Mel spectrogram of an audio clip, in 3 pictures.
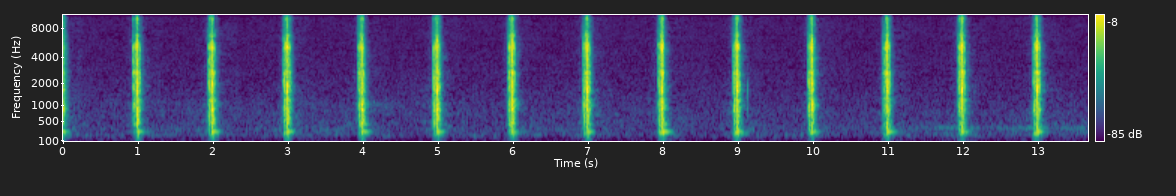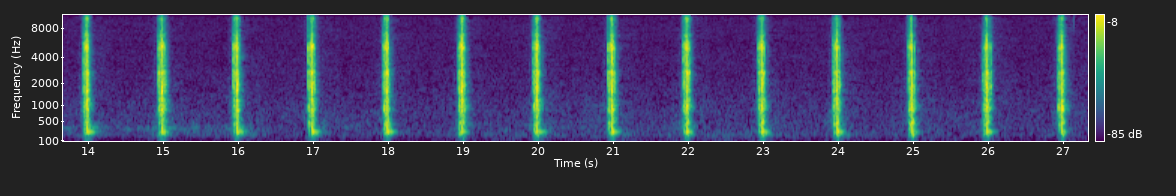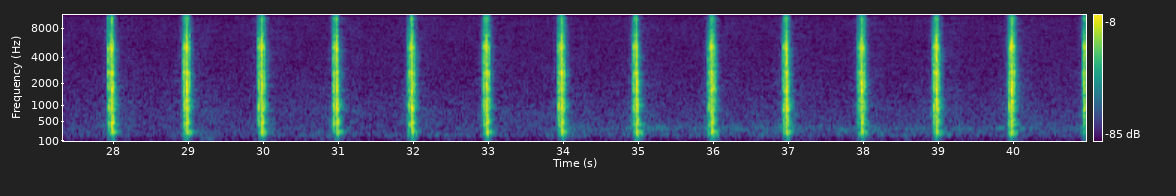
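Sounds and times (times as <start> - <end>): clock ticking: 0.9 - 1.2, 1.9 - 2.2, 2.9 - 3.2, 3.8 - 4.2, 4.8 - 5.2, 5.8 - 6.2, 6.9 - 7.2, 7.9 - 8.2, 8.9 - 9.2, 9.9 - 10.2, 10.9 - 11.2, 11.9 - 12.2, 12.9 - 13.2, 13.9 - 14.2, 14.9 - 15.2, 15.9 - 16.2, 16.9 - 17.2, 17.9 - 18.2, 18.9 - 19.2, 19.8 - 20.2, 20.8 - 21.2, 21.9 - 22.2, 22.9 - 23.2, 23.9 - 24.2, 24.9 - 25.2, 25.9 - 26.2, 26.9 - 27.2, 27.9 - 28.2, 28.9 - 29.2, 29.9 - 30.2, 30.9 - 31.2, 31.9 - 32.2, 32.9 - 33.2, 33.9 - 34.2, 34.9 - 35.2, 35.9 - 36.2, 36.9 - 37.2, 37.9 - 38.2, 38.9 - 39.2, 39.9 - 40.2.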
